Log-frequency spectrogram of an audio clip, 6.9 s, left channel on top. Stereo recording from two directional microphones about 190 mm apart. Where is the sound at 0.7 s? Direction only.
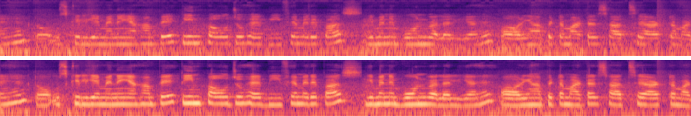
60° right (ahead or behind).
